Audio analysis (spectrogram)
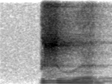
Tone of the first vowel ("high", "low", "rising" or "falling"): low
